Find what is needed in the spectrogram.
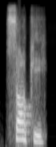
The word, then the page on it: sockeye: Indian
